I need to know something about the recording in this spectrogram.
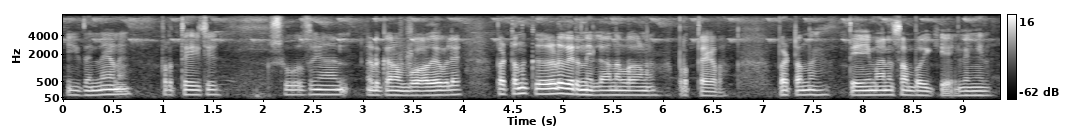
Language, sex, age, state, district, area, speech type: Malayalam, male, 45-60, Kerala, Palakkad, urban, spontaneous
